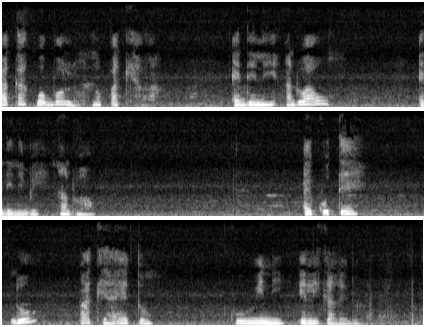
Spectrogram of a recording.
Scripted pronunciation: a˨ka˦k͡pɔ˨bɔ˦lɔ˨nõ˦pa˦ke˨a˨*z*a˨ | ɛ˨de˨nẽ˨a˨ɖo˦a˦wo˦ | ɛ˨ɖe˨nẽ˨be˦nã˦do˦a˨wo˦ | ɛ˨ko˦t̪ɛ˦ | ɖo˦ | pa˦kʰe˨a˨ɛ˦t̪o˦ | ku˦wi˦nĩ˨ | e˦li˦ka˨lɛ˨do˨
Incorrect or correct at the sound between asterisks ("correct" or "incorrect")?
incorrect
